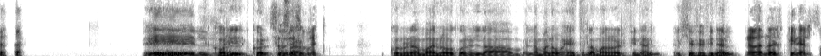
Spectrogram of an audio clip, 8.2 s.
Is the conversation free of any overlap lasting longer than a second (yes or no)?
no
